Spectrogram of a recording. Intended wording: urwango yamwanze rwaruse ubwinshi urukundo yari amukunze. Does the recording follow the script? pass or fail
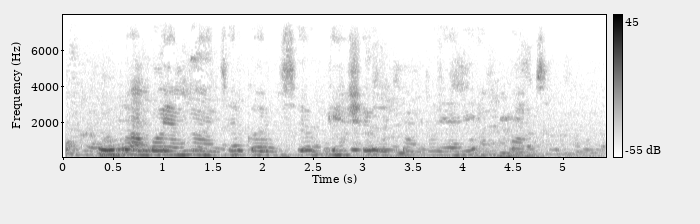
pass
